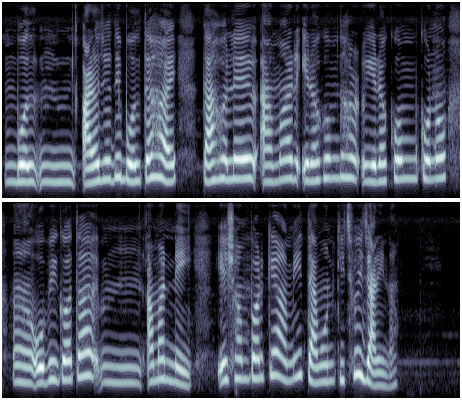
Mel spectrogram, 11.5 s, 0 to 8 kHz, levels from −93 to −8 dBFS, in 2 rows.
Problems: none marked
